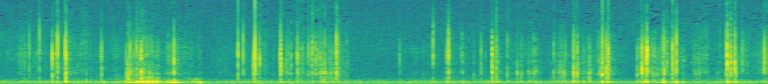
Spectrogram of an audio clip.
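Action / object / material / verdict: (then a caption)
tap / quilted patent-vinyl travel case / patent vinyl / none. Long fingernails tap quickly on the quilted surface of a hollow, black quilted patent-vinyl travel case. The result is a quiet, irregular run of sharp, bright clicks and crinkly scratches over a soft, low-mid hollow thump.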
